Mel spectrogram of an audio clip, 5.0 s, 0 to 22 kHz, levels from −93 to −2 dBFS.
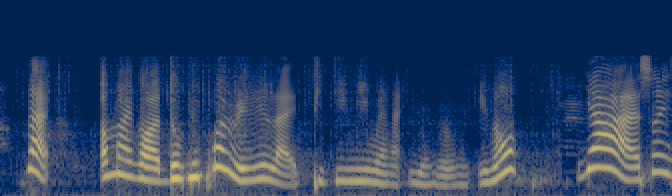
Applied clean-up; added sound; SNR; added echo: neural separator model SepFormer DNS4.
